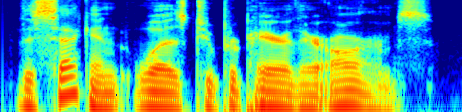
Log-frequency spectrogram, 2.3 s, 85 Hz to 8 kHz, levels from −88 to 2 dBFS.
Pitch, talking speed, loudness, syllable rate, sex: 100 Hz, 180 wpm, -16 LUFS, 5.0 syllables/s, male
